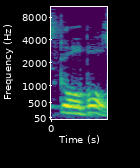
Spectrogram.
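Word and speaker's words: Skurbull: come in you know his name is scoreboard scoreboard scores yeah but it's but it's pronounced that way but it's spell s-k-u-r-b-u-l-l right scoreball scoreboard scoreboard it's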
